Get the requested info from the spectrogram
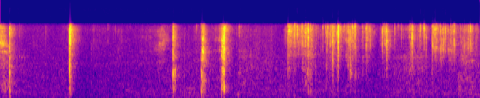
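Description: Tissue-paper packing crinkling in a plastic deli cup as it is handled: a few single sharp clicks in the first half, then a run of quick crinkling from about the middle on.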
